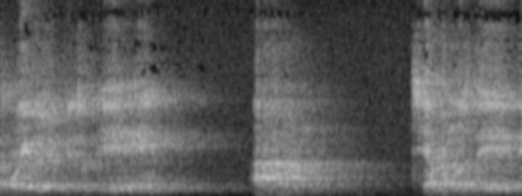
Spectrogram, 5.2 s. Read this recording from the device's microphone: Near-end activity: none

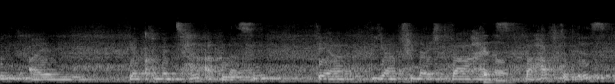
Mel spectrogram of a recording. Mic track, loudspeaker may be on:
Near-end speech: present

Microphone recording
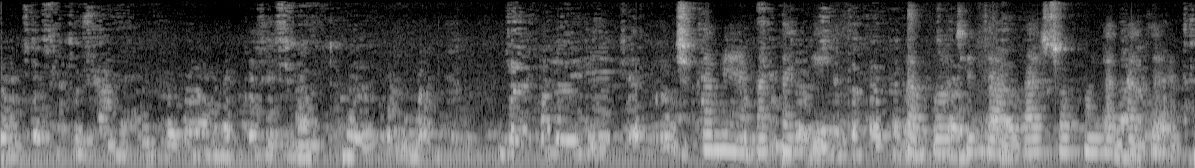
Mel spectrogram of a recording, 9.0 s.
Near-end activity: present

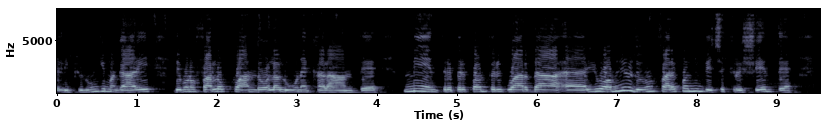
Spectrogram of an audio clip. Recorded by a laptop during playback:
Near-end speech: none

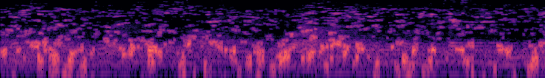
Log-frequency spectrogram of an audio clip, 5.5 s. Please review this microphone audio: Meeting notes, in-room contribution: none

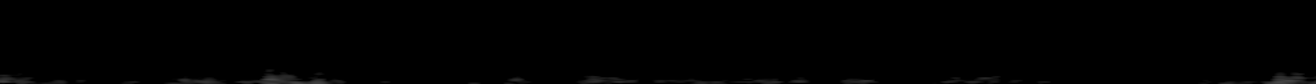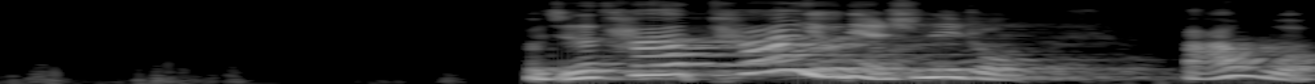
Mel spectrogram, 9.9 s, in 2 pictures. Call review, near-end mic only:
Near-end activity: present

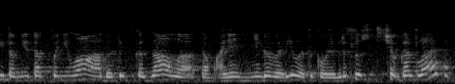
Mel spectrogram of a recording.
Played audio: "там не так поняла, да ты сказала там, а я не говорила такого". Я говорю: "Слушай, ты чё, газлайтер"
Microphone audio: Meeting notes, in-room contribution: none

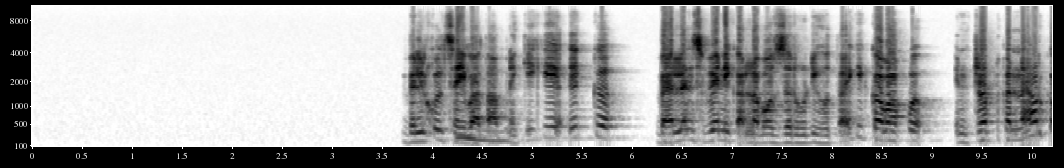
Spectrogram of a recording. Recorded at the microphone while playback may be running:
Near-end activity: present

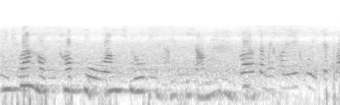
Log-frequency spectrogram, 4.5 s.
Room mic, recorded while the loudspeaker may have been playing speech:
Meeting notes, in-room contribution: present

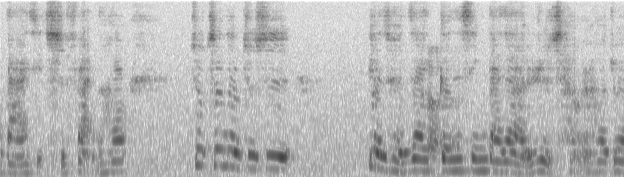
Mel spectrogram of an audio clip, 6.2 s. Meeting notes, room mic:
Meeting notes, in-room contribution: present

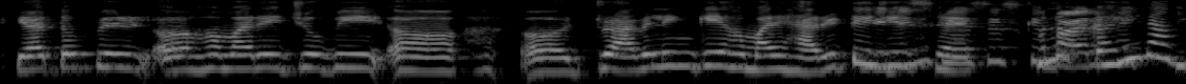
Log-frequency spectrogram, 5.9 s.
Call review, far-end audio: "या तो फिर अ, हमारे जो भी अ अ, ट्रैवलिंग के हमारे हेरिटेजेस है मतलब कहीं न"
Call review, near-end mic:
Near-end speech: present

